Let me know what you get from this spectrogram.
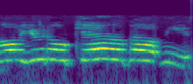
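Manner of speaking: imitating a clingy girlfriend as he leaves; mock whining. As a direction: pout it out like a clingy partner. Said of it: "she'll start whining and crying".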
